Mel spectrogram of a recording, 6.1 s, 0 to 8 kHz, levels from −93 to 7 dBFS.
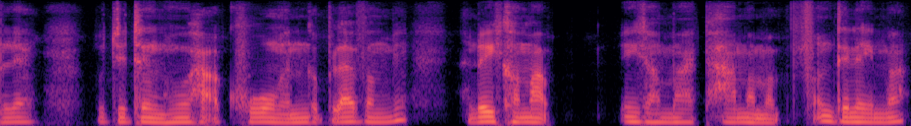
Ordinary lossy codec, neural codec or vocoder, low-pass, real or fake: none; codec, 16 kHz, 0.8 kbps, ZipCodec; none; fake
